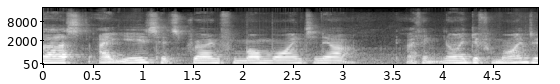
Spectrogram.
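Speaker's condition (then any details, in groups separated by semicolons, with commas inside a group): Cerebral palsy, mild; right side, balance and coordination affected; slight; speech affected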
